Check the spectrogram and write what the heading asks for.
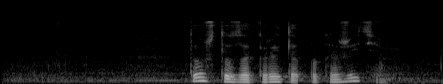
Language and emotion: Russian, sad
